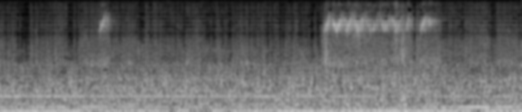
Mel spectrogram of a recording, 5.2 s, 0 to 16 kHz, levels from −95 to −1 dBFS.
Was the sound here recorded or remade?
remade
